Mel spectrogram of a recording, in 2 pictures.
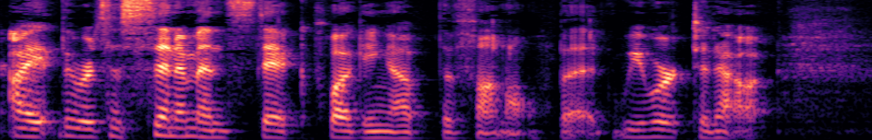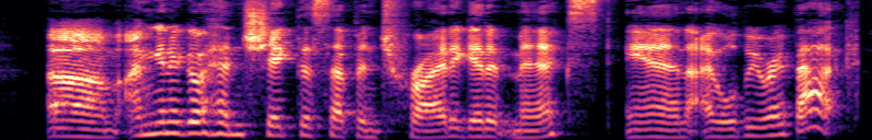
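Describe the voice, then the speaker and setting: A woman with a lowish, fairly bright voice makes mead at home for a casual how-to vlog. She guides the viewer step by step, rambling, thinking aloud and making self-deprecating jokes about her mistakes.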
